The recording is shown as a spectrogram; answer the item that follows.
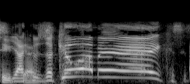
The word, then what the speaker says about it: Yakuza Kiwami: You need to say it like this: Yakuza Kiwami.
